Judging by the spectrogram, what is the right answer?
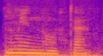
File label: "Minute", speak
